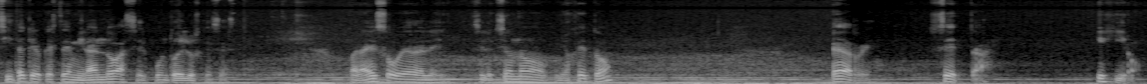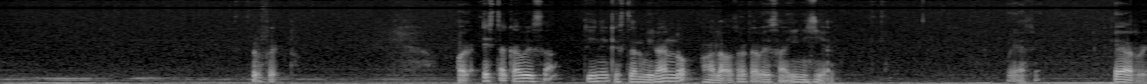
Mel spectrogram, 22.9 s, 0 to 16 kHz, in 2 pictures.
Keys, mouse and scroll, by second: 1.7-7.5 right drag, 8.4 r, 15.0 middle click, 15.5-16.3 scroll down 1, 16.3-18.2 right drag, 18.8-21.9 right drag, 22.0 middle click, 22.5 r.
